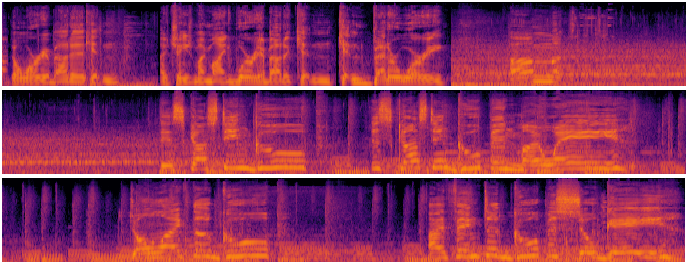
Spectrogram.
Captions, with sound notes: Don't worry about it, kitten. I changed my mind. Worry about it, kitten. Kitten better worry. Um... [Otherworldly roar] (Singing) Disgusting goop. [Slow, silly music plays] (Singing) Disgusting goop in my way. [Slow, silly music plays] [Slow, silly music plays] (Singing) Don't like the goop. [Slow, silly music plays] [Slow, silly music plays] (Singing) I think the goop is so gay. [Slow, silly music plays]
